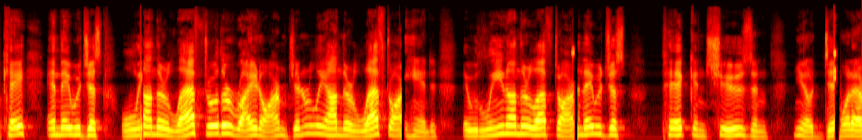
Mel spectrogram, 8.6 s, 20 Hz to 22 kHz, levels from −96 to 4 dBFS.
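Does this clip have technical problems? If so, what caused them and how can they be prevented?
Yes. Damaged data in a compressed stream causes brief disruptions at 1.38–1.45 s (after "they would just"), 3.97–4.06 s (after "generally on their left"), 5.70–5.79 s (after "lean on their left") and 8.32–8.41 s. The decoder misreads broken frames and resyncs. Verify stream integrity with checksums or error-correcting transport.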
